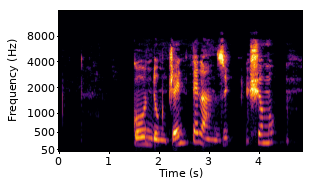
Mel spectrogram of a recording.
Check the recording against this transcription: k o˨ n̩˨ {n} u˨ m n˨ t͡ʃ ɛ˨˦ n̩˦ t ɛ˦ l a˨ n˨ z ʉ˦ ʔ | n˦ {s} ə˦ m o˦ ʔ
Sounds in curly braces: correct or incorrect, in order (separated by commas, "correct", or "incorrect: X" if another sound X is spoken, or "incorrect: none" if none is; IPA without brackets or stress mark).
incorrect: d, incorrect: ʃ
